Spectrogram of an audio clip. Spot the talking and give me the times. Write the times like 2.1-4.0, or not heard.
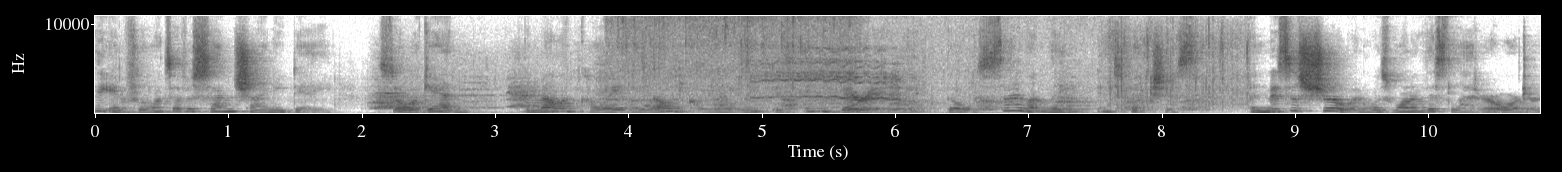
0.0-10.8.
